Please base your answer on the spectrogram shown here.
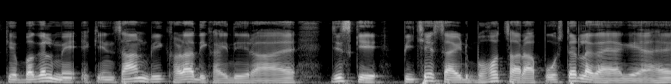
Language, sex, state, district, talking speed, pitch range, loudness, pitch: Hindi, male, Bihar, West Champaran, 180 wpm, 95-120 Hz, -17 LUFS, 105 Hz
